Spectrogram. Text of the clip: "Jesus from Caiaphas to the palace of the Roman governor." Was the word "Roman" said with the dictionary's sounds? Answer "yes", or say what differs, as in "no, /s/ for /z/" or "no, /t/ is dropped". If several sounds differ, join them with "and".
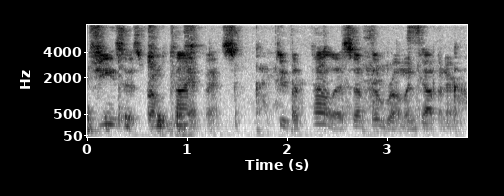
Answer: yes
